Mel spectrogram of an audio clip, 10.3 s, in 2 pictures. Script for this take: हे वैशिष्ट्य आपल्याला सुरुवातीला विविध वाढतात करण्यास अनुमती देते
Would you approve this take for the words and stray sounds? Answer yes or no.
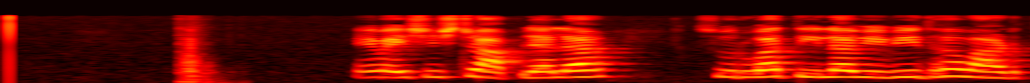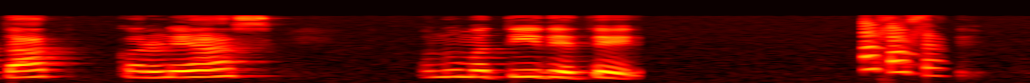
no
